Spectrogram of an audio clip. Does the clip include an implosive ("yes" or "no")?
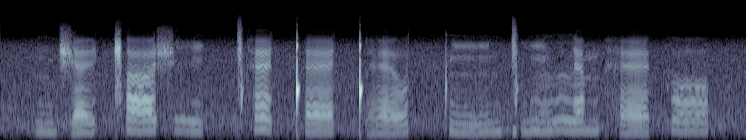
no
